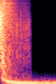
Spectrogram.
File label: Harder, kicks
